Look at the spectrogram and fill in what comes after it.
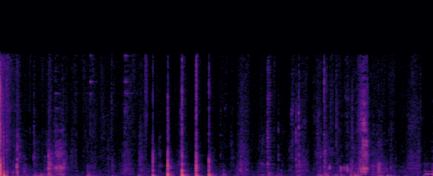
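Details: Dog coughing, a small cough while owner asks if it is a bit of snuffle; cough.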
